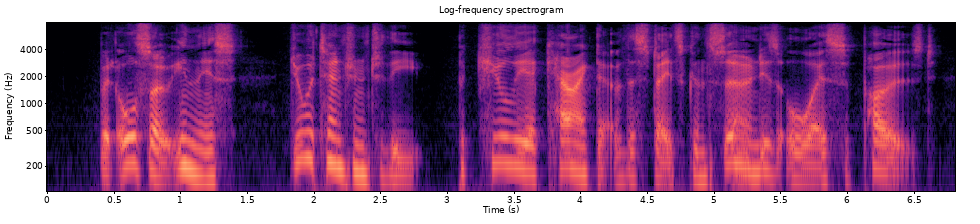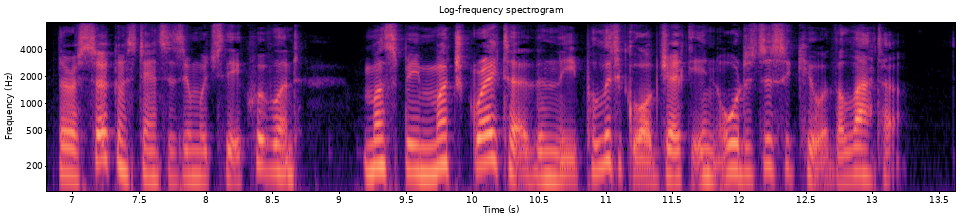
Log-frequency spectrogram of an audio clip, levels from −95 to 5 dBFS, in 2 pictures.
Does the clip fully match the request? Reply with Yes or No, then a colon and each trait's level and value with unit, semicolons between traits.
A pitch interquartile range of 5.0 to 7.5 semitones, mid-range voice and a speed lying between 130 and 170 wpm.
Yes: wide, 5.6 semitones; medium, 175 Hz; average, 165 wpm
